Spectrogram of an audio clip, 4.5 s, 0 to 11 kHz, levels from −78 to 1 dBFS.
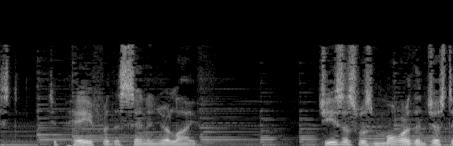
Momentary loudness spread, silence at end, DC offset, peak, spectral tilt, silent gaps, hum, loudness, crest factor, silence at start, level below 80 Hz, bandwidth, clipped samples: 20 LU; 0 s; under 0.1%; -8 dBFS; -5 dB/octave; none; none; -23 LUFS; 16 dB; 0 s; -48 dBFS; 8 kHz; under 0.1%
